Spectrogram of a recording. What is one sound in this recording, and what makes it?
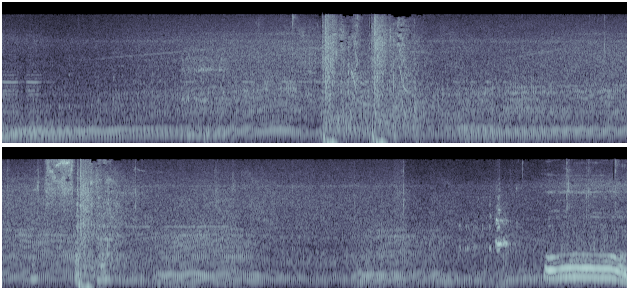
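A car engine drones and rises in pitch as it speeds up and shifts gears.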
